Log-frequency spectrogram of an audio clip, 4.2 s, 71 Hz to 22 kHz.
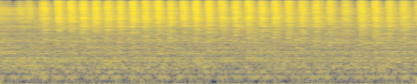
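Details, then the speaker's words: Liquid helium transfer line (helium at minus 269 °C, line starting at room temperature) during cooldown on a helium top-up: steady fast chirping of escaping helium, about four pulses a second over a low hum, slowing as the line cools; normal. "so you can see you can hear the chirping sound of escaping girls that is as is helium passing trying to pull the lines right now so okay so now you can hear the the chirping sound is slowing down"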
